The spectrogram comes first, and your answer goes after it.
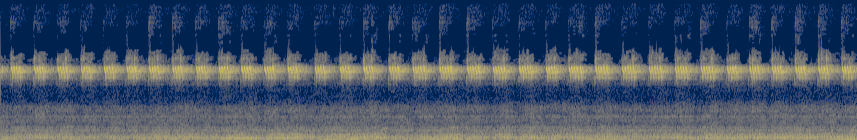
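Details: Crickets calling in a continuous rhythmic series of piercing high chirps, around four each second, steady in loudness throughout, with a soft low rumble beneath.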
